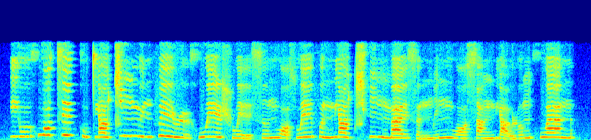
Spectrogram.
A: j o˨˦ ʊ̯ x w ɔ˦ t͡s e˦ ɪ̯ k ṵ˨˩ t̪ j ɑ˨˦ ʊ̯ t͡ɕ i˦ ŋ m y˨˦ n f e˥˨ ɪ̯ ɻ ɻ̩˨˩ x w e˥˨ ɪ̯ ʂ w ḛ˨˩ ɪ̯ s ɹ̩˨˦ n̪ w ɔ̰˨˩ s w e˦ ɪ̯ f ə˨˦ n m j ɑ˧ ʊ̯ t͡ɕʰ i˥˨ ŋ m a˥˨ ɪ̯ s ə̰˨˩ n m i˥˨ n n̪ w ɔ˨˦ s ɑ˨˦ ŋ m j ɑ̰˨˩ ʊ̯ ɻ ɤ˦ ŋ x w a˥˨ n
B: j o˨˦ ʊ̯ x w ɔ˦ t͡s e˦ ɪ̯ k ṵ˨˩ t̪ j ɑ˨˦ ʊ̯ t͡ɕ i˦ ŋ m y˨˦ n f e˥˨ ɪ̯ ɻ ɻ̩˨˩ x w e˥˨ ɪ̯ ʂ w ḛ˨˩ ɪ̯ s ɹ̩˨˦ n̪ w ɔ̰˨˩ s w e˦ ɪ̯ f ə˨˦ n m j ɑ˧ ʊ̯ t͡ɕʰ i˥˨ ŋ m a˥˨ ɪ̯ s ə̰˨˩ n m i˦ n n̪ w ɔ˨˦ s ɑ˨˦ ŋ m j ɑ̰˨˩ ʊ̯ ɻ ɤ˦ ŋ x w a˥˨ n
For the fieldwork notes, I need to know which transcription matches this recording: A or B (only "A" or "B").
B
